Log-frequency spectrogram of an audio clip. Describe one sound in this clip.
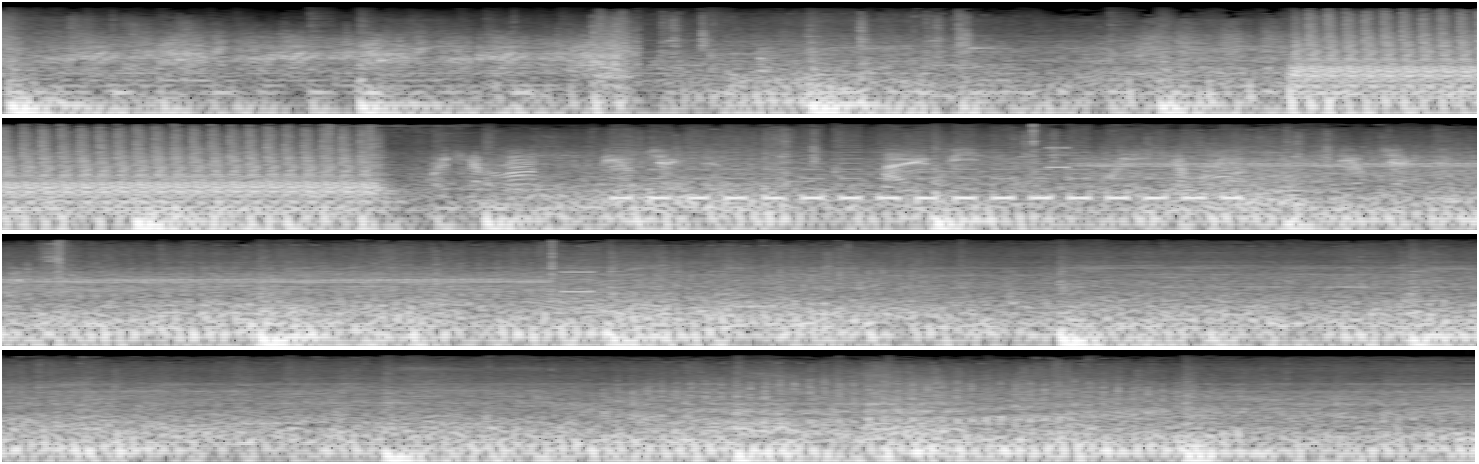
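An attack helicopter's rotor thrums in flight.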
